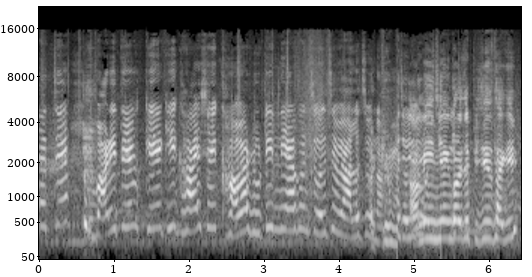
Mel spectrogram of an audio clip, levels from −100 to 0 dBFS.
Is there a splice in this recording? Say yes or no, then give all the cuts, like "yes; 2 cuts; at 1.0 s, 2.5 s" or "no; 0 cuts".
yes; 1 cut; at 4.8 s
